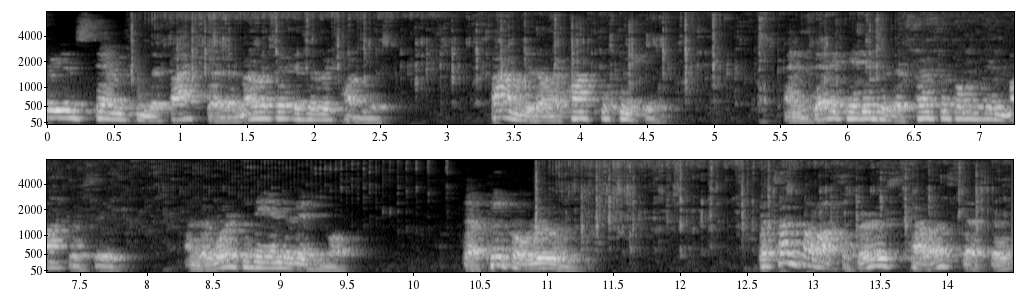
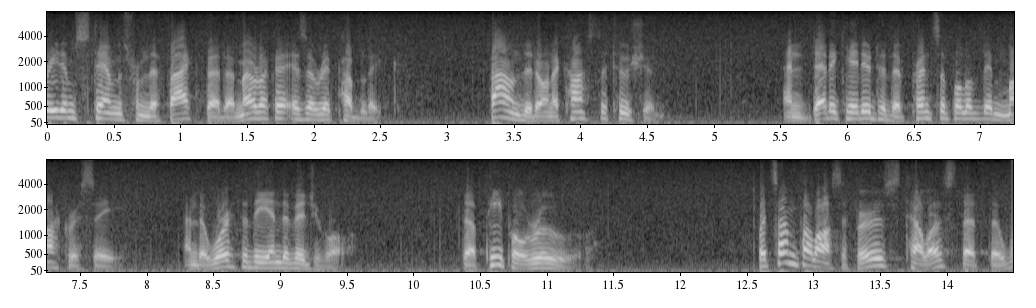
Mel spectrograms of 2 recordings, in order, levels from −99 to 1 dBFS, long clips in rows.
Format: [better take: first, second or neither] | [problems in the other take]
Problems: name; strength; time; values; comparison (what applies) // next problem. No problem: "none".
second | noise reduction (classical method WPE with log-MMSE)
